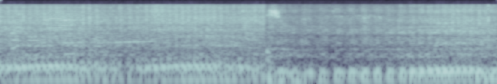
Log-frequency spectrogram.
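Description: A motorcycle rides along a road in Benin, its mid-pitched engine rumble and road noise constant and close, punctuated by wind buffeting and a brief clatter partway through, with no clear speech.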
